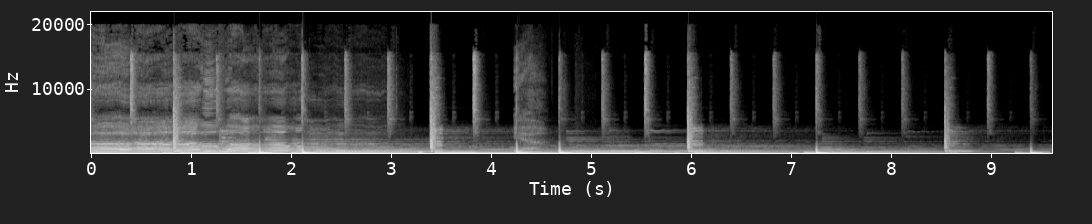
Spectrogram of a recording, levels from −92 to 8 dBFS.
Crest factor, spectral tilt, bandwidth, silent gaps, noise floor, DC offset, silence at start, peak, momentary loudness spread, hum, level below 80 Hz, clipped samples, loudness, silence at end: 12 dB; -6 dB/octave; 16.5 kHz; none; -36 dBFS; under 0.1%; 0 s; 0 dBFS; 17 LU; none; -16 dBFS; 0.2%; -13 LUFS; 0 s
